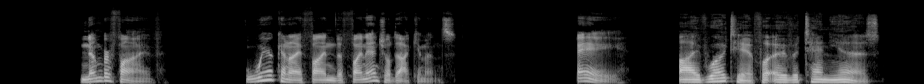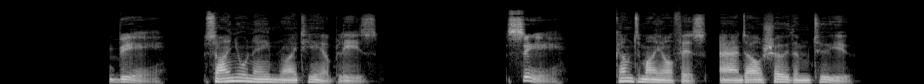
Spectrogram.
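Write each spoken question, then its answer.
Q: Where can I find the financial documents?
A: C: Come to my office and I'll show them to you.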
